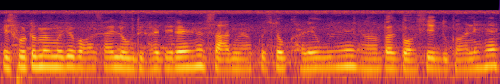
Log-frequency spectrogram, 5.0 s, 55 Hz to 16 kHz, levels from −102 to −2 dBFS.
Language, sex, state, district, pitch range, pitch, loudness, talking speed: Hindi, male, Madhya Pradesh, Umaria, 155-175 Hz, 160 Hz, -19 LUFS, 300 wpm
